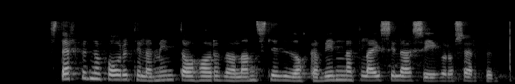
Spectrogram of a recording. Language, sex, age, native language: Icelandic, female, 40-49, Icelandic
